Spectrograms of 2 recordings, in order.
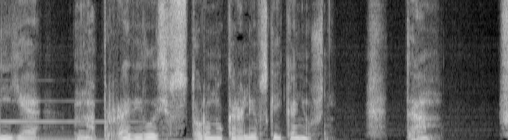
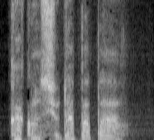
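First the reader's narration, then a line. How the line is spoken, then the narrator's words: Whispered question. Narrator (Russian): шепотом спросил Ним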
